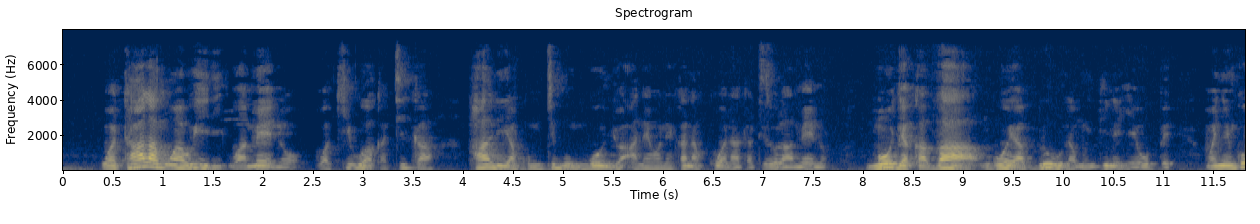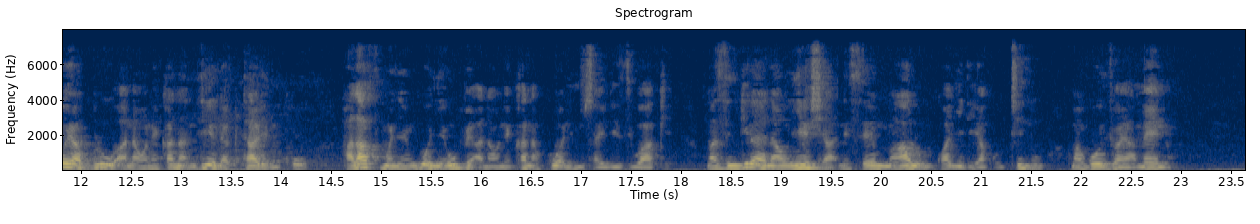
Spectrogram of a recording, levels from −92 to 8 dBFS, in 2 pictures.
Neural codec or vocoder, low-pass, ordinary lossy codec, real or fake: none; 7.2 kHz; AAC, 32 kbps; real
